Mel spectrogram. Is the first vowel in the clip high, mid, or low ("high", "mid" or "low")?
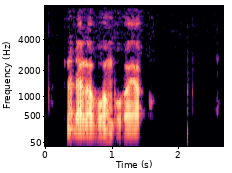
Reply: low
